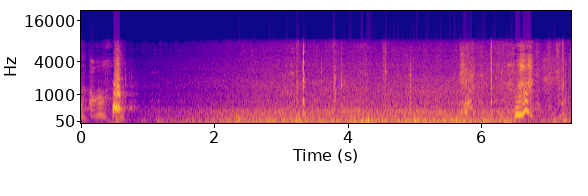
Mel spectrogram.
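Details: Water-shy dog, in the ocean only once in its life, gives a loud bark, then another about six seconds later, with people talking and background murmur in between.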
